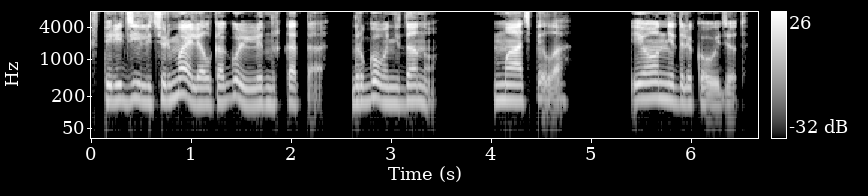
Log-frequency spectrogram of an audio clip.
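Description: A woman voicing a controlling middle-aged stepfather who speaks in a calm, menacing, condescending way. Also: low voice, fairly quick, vocal fry, dry recording, studio quality.

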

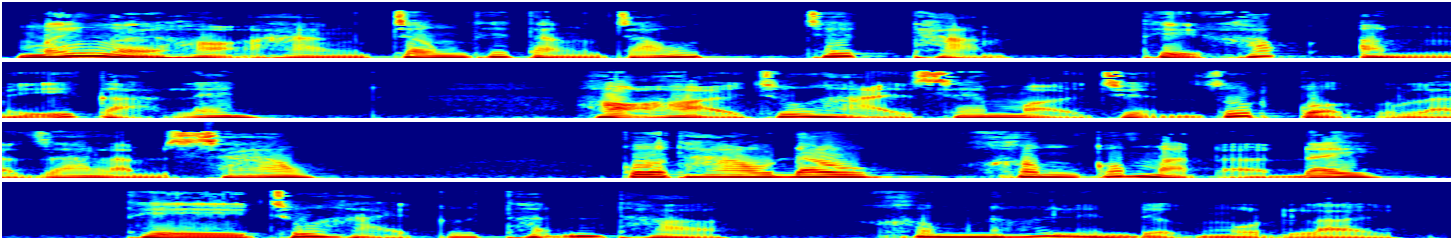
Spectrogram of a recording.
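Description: A man's voice: on the low side, huge pitch swings, moderate pace, dark tone, slightly rough. A man narrating a horror story dramatically.

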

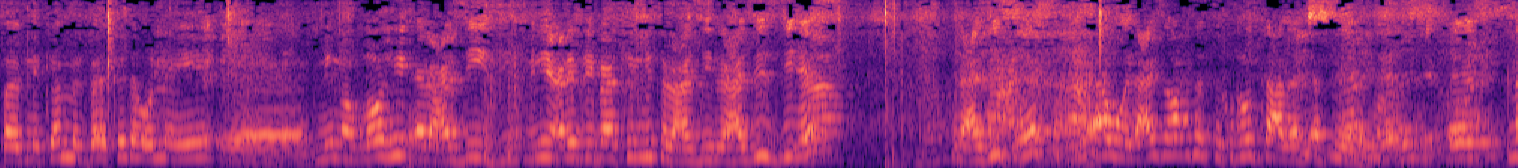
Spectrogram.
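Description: Her voice high with some vocal fry, an Egyptian-accented woman leads an Arabic grammar class. She quizzes the students and drills each of their answers.

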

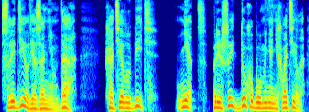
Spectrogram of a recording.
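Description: A man voicing a grieving middle-aged father who is bitter and vengeful, talking hoarsely in tearful outbursts. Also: animated, a little slow, warm tone, no echo, studio quality. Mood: weary confession. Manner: hoarse, swings from muttering to shrill outbursts.

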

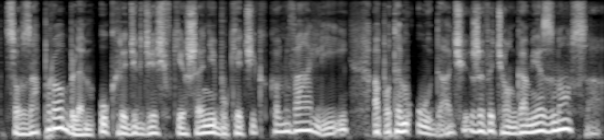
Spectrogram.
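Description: A man voicing a sly, menacing male stage magician with a raspy voice, in a storybook reading. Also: fairly low pitch, lively intonation, no room sound, clean studio sound, pitched above the performer's own voice. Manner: slow, mocking, teasing menace.

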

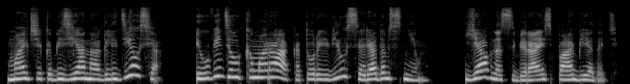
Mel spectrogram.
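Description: A woman narrating a children's storybook in the first person, expressive and clear. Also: a little high, no echo, clean studio sound. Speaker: audiobook narrator.

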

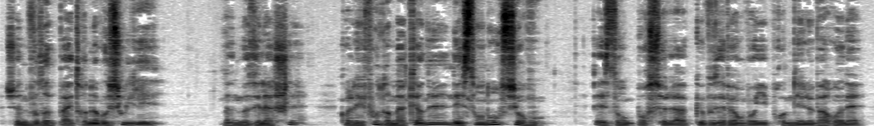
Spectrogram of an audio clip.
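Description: A man's voice: medium pitch, brisk, dark tone, slightly rough, lightly acted. Man voicing a sardonic young invalid, teasing. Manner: teasing, ironic. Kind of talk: audiobook character reading.

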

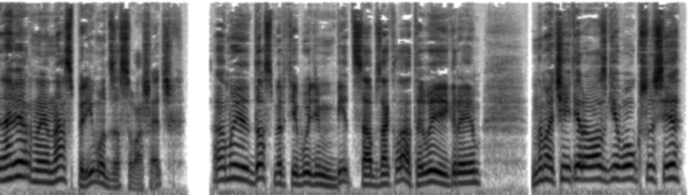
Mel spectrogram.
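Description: A man's voice: high-pitched, darkish tone, dry recording, clean studio sound, pitched above the performer's own voice. A man voicing a crowd of rowdy young women who tease and mock in a raised, lilting voice. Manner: teasing, jeering. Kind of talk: audiobook reading.

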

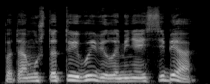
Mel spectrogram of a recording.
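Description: A woman's voice: low voice, expressive, normal speed, no room sound, studio quality. A woman voicing a persistent noble ex-lover. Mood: earnest. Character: young adult man, aristocratic ex-lover, persistent.

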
